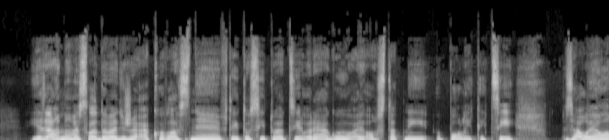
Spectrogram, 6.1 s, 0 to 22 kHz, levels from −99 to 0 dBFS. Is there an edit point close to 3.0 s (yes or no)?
yes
